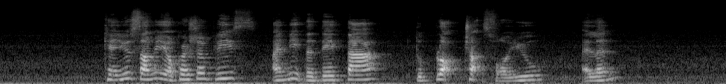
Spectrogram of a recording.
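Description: A woman speaks calmly into a close microphone, as if over an online call.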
